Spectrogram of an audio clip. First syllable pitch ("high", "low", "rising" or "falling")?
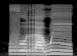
low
